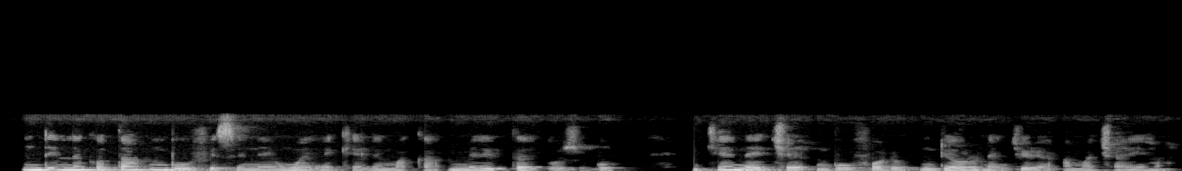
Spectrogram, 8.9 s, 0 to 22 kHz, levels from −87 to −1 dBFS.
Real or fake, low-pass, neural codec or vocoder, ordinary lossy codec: real; 7.2 kHz; none; none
